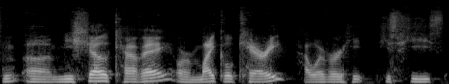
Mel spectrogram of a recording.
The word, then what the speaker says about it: Michel Carré: Michel Carré was correct.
